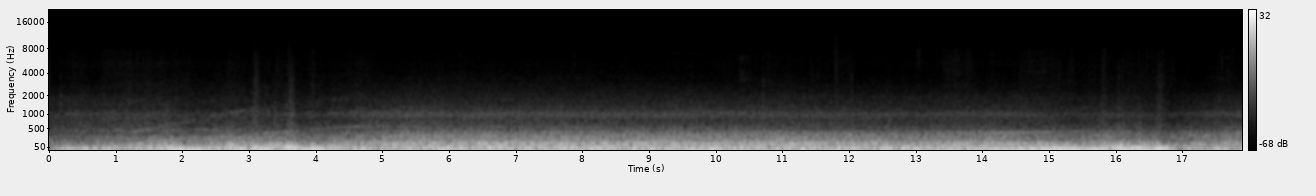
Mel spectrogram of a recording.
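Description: A 2023 Dacia Spring Extreme electric car, 65 HP, drives at night in normal mode, a steady low road and tire rumble filling the cabin with a faint rising electric whine, no talk.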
